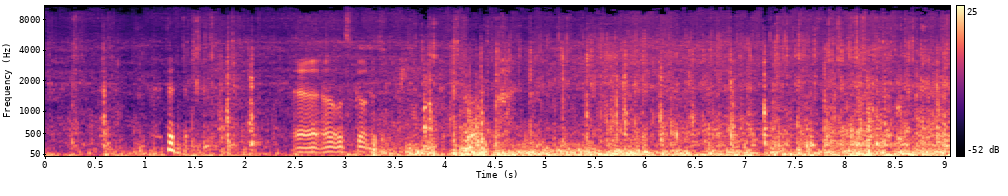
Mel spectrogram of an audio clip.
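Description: Bike tyres rumble and rattle over rocky ground.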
